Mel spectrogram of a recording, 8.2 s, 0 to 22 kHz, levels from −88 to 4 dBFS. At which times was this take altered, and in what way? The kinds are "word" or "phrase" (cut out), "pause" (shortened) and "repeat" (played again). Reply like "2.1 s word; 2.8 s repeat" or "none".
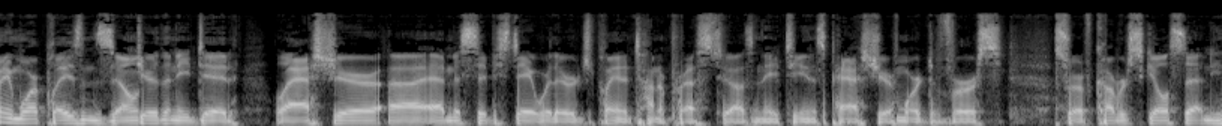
0.9 s word; 6.0 s word; 7.0 s word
